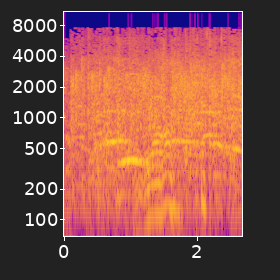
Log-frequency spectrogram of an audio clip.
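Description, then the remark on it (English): Loud, steady audience applause, a dense crackling wash of many hands clapping that holds throughout, with faint murmuring voices underneath. “The product is not as good as you are applauding to the product.”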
